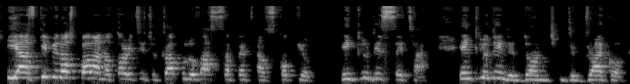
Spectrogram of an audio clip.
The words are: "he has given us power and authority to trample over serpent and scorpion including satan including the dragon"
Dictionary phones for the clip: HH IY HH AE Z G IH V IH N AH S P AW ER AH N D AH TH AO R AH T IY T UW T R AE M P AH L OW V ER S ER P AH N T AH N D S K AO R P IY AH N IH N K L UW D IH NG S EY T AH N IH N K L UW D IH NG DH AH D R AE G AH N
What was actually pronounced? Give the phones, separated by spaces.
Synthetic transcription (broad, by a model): HH IY HH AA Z G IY V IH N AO S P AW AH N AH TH AO R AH T IY T UW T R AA P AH L OW V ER S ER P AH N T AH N S K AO P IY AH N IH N K L UW D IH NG S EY T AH IH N K L UW D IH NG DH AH D R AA G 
